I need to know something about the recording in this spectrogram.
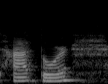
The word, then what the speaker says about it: Hathor: Believed to Believed to ancient Egyptians for over 3,000 years, Hathor, pronounced Hathor, is a goddess of light, joy, and gratitude.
